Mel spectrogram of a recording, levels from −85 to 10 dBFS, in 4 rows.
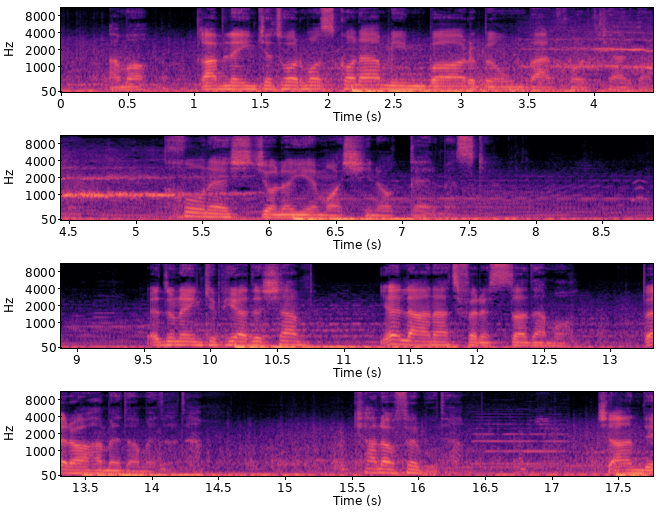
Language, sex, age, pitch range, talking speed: Persian, male, 20-39, 75-125 Hz, 105 wpm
